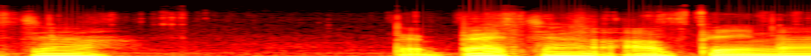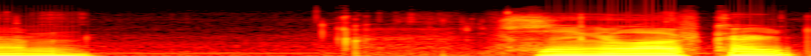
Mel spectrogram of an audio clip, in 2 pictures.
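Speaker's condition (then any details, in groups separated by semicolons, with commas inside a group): Cerebral palsy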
